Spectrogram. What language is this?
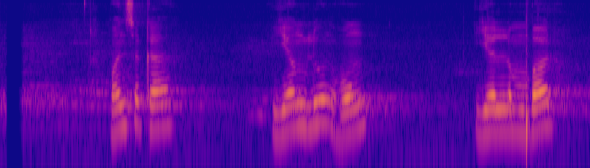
Nepali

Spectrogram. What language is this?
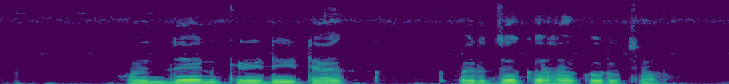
Marathi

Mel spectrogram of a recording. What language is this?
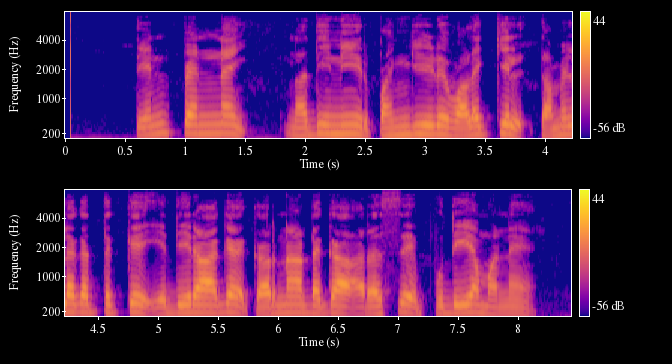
Tamil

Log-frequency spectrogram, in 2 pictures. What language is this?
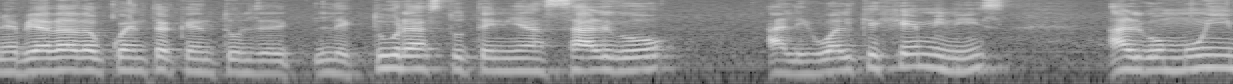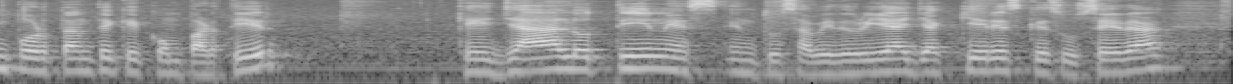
Spanish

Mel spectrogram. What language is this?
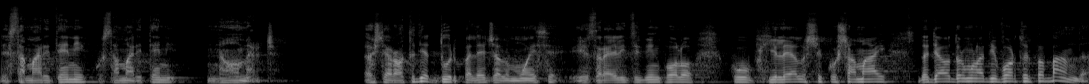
Romanian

